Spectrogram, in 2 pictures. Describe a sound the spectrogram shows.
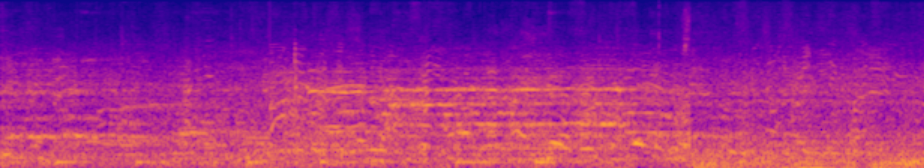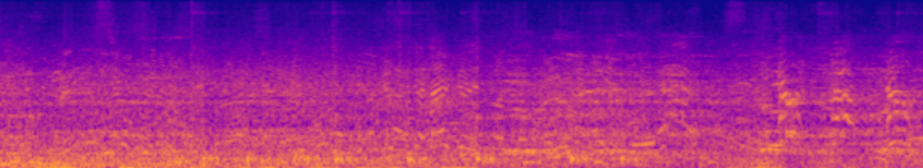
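A large crowd murmurs and talks outdoors.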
